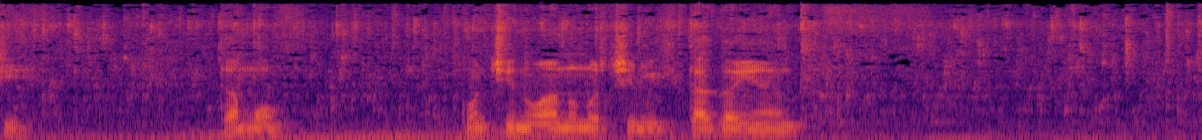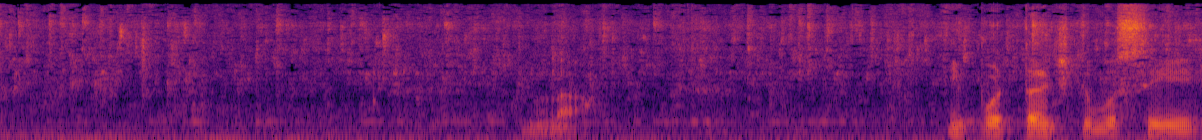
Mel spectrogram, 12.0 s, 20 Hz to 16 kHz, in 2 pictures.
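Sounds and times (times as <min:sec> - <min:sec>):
water stream splashing into tank: 0:00.0 - 0:12.0.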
